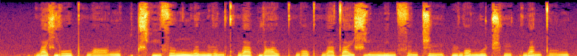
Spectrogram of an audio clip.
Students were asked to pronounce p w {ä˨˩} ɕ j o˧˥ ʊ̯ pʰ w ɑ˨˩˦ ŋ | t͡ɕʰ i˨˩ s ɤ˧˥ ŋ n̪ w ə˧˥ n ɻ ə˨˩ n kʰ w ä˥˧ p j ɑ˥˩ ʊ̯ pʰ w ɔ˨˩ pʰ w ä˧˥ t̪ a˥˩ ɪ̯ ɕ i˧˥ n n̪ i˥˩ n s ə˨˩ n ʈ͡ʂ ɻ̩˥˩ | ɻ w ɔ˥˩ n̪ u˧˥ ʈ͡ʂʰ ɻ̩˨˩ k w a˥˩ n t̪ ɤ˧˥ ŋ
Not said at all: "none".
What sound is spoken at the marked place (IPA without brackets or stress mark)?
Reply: ä˨˩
